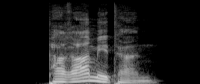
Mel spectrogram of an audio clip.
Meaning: dative plural of Parameter
- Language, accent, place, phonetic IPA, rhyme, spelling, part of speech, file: German, Germany, Berlin, [paˈʁaːmetɐn], -aːmetɐn, Parametern, noun, De-Parametern.ogg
